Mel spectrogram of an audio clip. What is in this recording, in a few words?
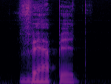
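"vapid", US English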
